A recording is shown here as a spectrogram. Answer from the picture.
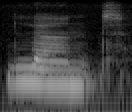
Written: learnt

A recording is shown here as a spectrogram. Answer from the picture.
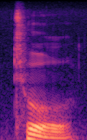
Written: tall

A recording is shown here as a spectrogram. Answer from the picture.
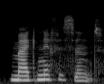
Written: magnificent

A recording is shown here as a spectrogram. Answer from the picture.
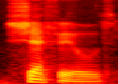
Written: sheffield

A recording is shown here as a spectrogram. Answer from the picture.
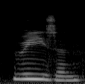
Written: reason

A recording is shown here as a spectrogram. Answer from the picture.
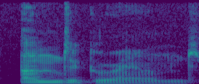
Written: underground

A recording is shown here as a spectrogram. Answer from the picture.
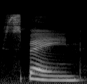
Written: spain

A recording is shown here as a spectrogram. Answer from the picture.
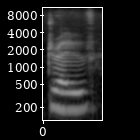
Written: drove

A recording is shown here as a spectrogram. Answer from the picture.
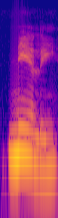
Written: nearly

